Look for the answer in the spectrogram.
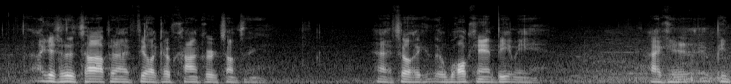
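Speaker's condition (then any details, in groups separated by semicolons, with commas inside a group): Parkinson's disease; steady decline, hard time walking, climbing therapy with Molly Kupka, upending Parkinson's, sport rock climbing center; age 59, retired about 12 years ago because of disease, climbs walls up to 60 feet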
